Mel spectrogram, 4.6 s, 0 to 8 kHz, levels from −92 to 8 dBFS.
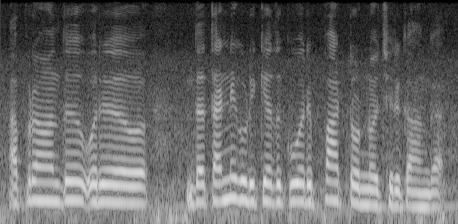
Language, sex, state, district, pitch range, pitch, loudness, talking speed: Tamil, female, Tamil Nadu, Kanyakumari, 185-210 Hz, 195 Hz, -12 LUFS, 130 wpm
